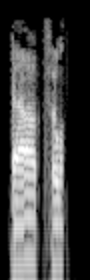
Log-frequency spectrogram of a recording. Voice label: "doubtful", English; adjectives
